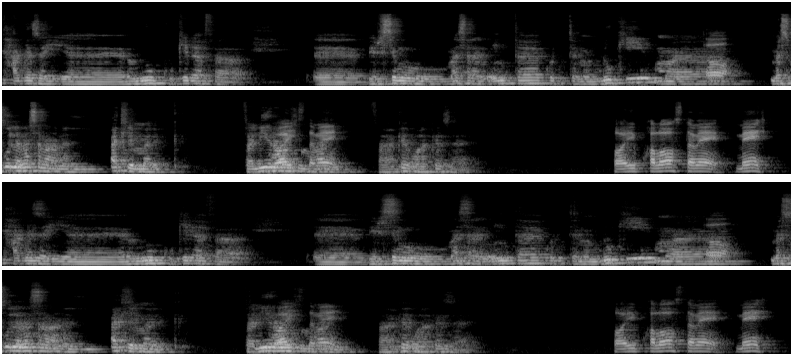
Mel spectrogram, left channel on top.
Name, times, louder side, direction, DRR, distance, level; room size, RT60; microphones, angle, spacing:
voice 1, 0.0-2.4 3.1-7.3 7.7-9.5 10.3-11.3 11.7-12.6, equal, 60° left, 4.1 m, -27 dB
voice 2, 10.6-11.2 14.0-15.5, left 3 dB, 30° left, 0.9 m, -26 dB
12.5 x 11.0 x 3.9 m
head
